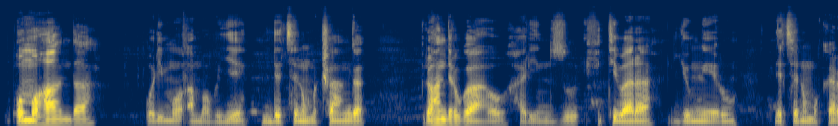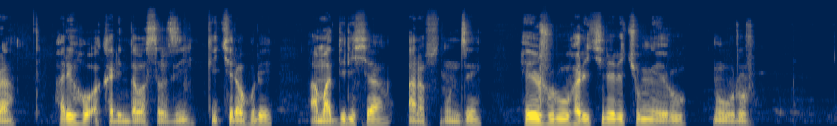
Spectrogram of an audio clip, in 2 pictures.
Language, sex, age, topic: Kinyarwanda, male, 18-24, finance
